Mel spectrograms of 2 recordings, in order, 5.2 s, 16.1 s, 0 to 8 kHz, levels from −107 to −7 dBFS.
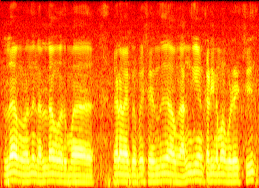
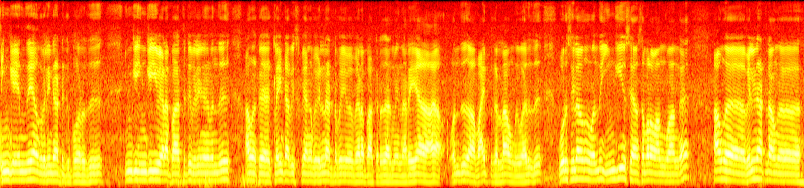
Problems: constant background noise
